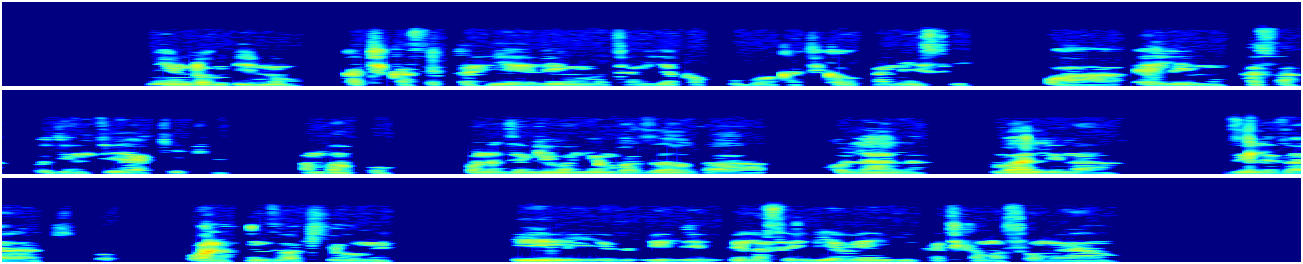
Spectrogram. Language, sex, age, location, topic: Swahili, male, 18-24, Nairobi, education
